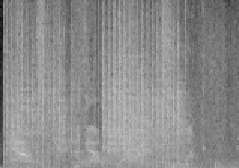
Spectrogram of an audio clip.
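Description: Rapid, sustained gunfire in a fight: a loud, dense, unbroken burst of shots for about three seconds that eases slightly near the end.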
